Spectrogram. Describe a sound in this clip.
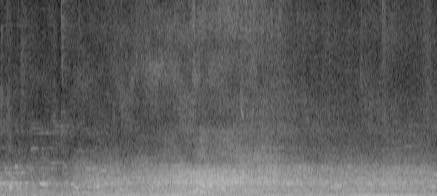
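A bus engine rumbles close by as it passes.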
